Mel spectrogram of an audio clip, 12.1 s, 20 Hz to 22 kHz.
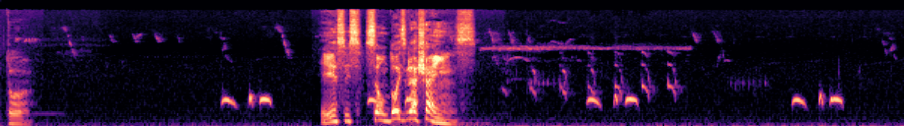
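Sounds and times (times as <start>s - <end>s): birds calling with downward notes: 0.0s - 12.0s
bird trill: 0.1s - 4.0s, 4.6s - 12.0s.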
